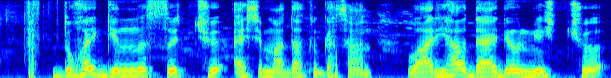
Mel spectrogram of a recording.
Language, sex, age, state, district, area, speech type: Kashmiri, male, 18-30, Jammu and Kashmir, Kulgam, rural, spontaneous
